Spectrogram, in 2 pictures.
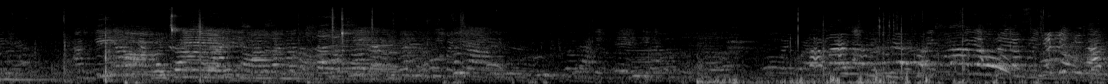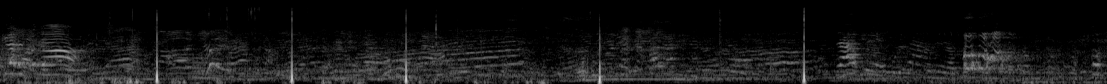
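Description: Children shout and chatter excitedly nearby.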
